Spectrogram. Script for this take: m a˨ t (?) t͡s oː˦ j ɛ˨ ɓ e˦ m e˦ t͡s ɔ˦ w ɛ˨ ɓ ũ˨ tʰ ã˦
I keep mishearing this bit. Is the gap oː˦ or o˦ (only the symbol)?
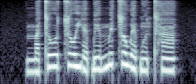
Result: oː˦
